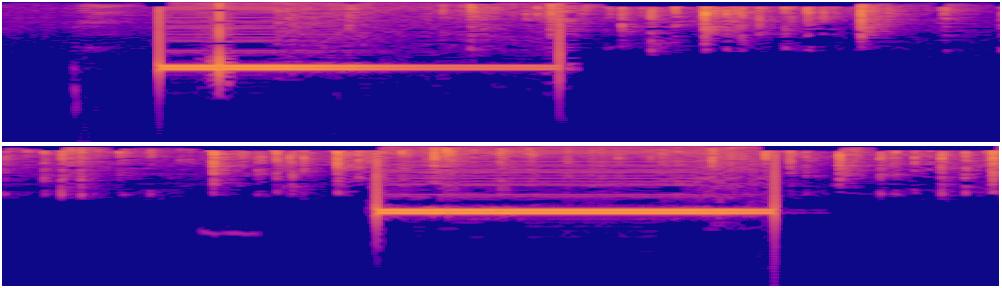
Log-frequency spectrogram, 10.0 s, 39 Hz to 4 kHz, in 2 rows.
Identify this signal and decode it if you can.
Ringback tone (North America), 440 + 480 Hz.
